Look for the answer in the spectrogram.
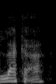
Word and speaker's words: lekker: And another word which we would pronounce as lekker, but South Africans, I think, would say lekka.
